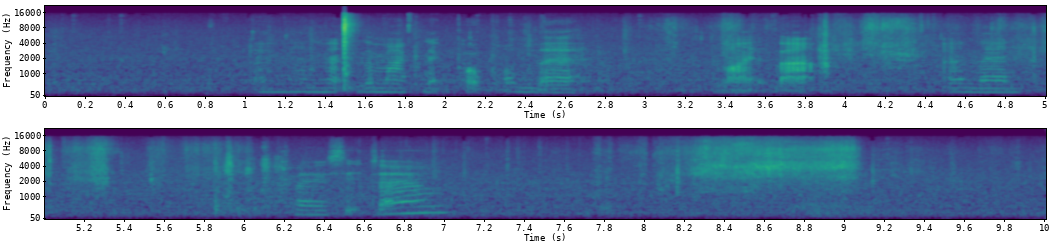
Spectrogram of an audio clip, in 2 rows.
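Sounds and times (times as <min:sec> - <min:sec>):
hand rubbing on paper: 0:03.4 - 0:05.4, 0:07.9 - 0:09.2.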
